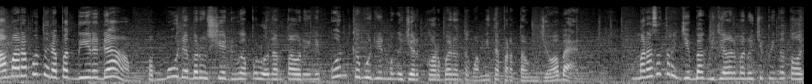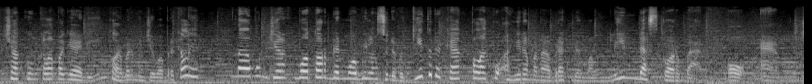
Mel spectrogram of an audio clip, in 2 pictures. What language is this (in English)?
Indonesian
